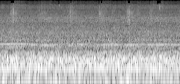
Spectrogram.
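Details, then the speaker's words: Traxxas UDR rear differential, planetary gears freshly rebuilt and greased, spun slowly by hand: soft, even, slushy whirr of grease moving with no metallic grinding, so the differential runs smoothly. "Right now I actually don't hear the metal grinding. What you want to hear is like a little like I don't know slimy sound. That's the grease just moving around in there."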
